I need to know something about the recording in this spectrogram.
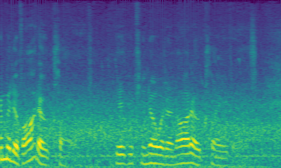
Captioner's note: none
